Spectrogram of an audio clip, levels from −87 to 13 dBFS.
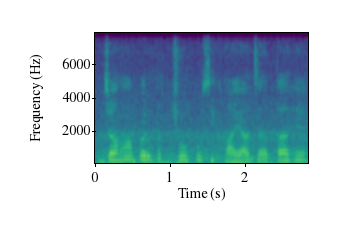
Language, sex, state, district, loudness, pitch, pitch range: Hindi, female, Punjab, Fazilka, -16 LUFS, 215 Hz, 200-245 Hz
